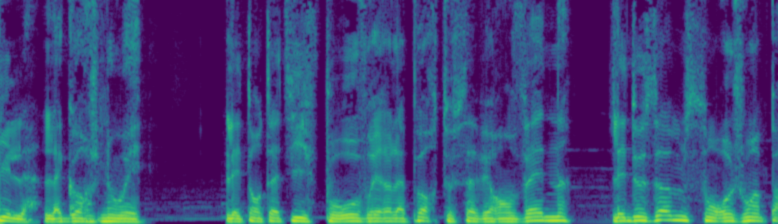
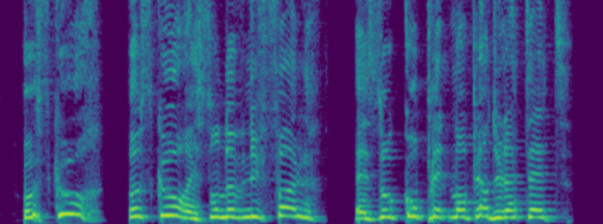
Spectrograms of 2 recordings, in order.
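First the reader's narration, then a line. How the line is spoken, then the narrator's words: Frenzied screaming. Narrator (French): hurle-t-elle comme une possédée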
